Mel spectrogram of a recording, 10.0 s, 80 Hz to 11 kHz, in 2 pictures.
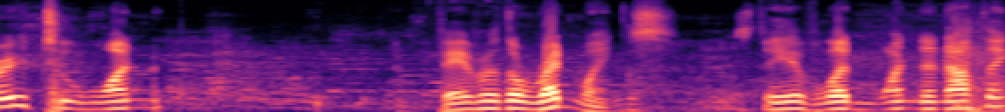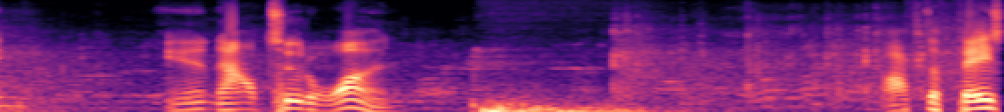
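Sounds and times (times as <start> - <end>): loud dull thud: 7.4 - 8.6.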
